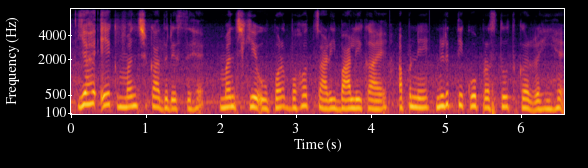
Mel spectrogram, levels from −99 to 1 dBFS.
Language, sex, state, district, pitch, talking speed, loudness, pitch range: Hindi, male, Bihar, Bhagalpur, 215 Hz, 175 wpm, -19 LUFS, 195-235 Hz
